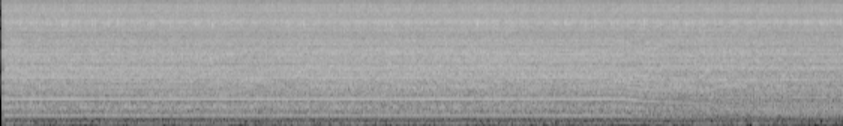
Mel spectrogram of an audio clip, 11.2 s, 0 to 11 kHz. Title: Roborock S6 buzzing noise 01.11.2019 phone on device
